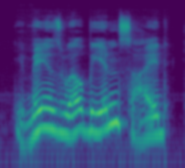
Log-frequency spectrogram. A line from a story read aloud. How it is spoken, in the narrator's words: he said gruffly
